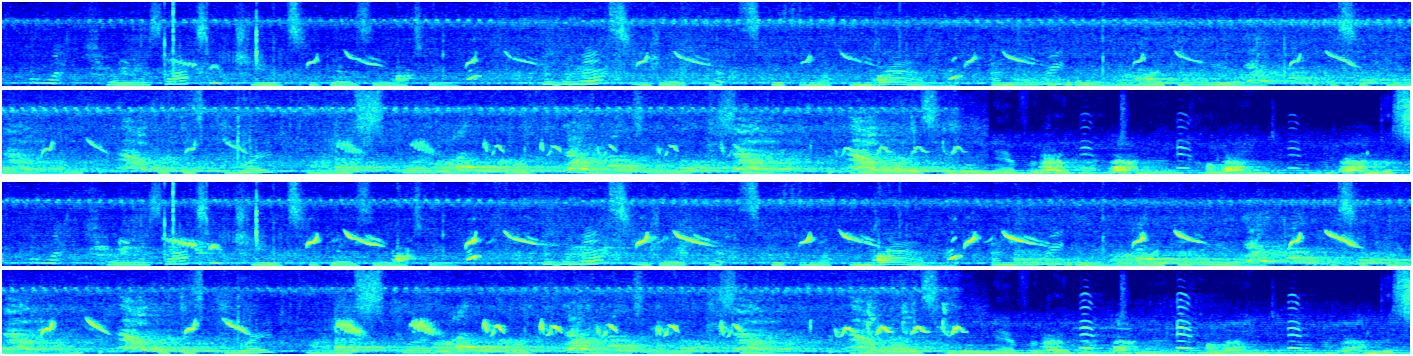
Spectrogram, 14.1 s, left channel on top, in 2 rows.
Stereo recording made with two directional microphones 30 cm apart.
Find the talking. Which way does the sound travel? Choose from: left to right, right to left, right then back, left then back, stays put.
stays put.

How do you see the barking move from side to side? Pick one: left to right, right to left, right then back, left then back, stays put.
right to left.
